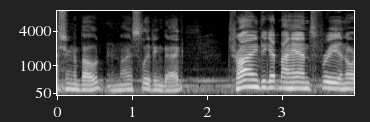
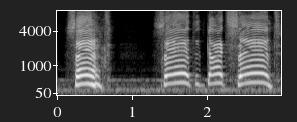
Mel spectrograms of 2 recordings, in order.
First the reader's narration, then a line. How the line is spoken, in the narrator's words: started screaming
